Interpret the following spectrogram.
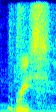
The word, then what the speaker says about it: Ruehs: how do you say your last name Nathan Rhys Rhys I never would have gotten there yeah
